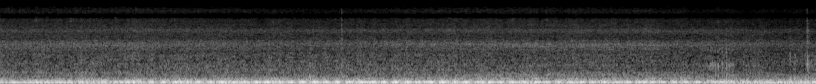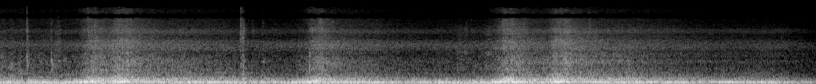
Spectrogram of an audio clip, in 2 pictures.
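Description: A 1966 Dodge Charger's 426 Hemi V8 idles with a deep, steady rumble, then revs hard in a few short bursts near the end.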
